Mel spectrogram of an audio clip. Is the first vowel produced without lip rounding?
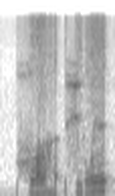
no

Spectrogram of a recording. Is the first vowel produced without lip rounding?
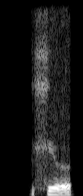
no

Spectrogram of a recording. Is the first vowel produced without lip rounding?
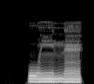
yes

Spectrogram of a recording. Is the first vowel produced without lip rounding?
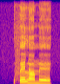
yes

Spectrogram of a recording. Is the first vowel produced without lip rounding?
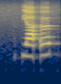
yes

